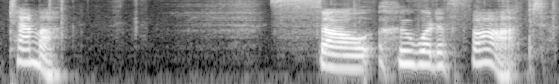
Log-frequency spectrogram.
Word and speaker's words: Temu: the commercial for team I've been calling it teu all along not knowing how to pronounce it of course and they called it uh TMA so who would have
